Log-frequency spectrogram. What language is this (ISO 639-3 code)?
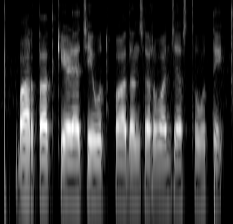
mar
